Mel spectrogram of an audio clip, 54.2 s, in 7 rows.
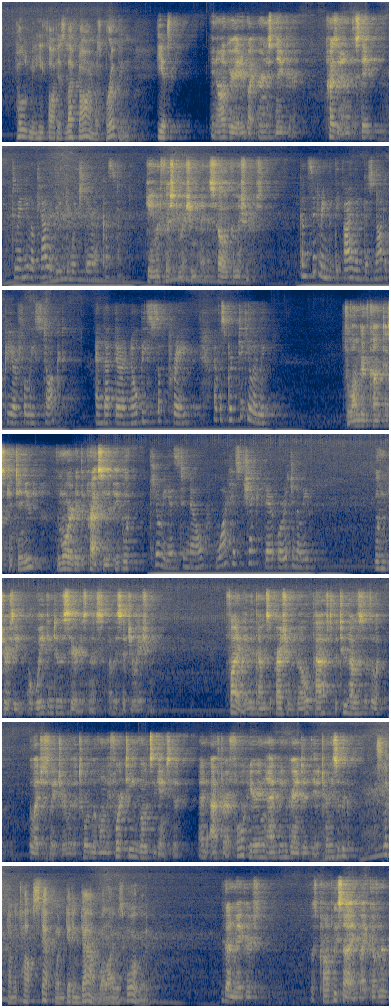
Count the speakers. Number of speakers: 3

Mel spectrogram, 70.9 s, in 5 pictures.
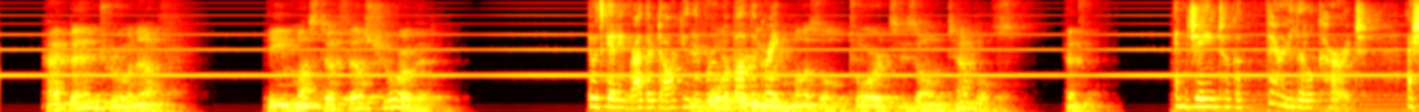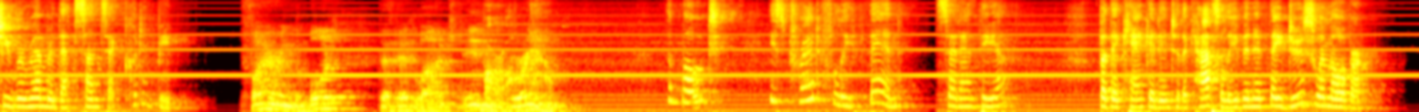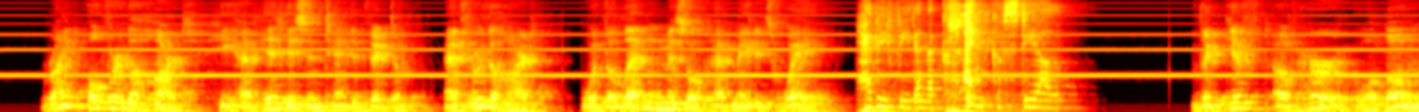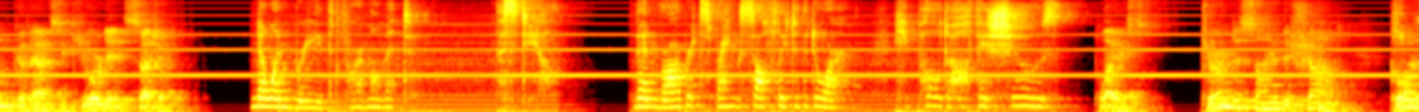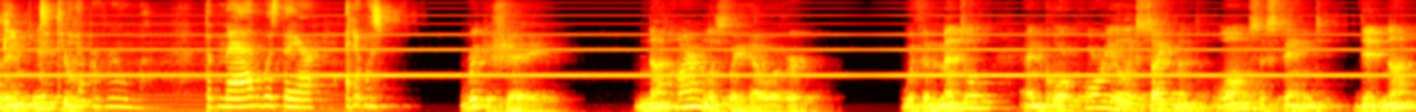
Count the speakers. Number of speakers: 2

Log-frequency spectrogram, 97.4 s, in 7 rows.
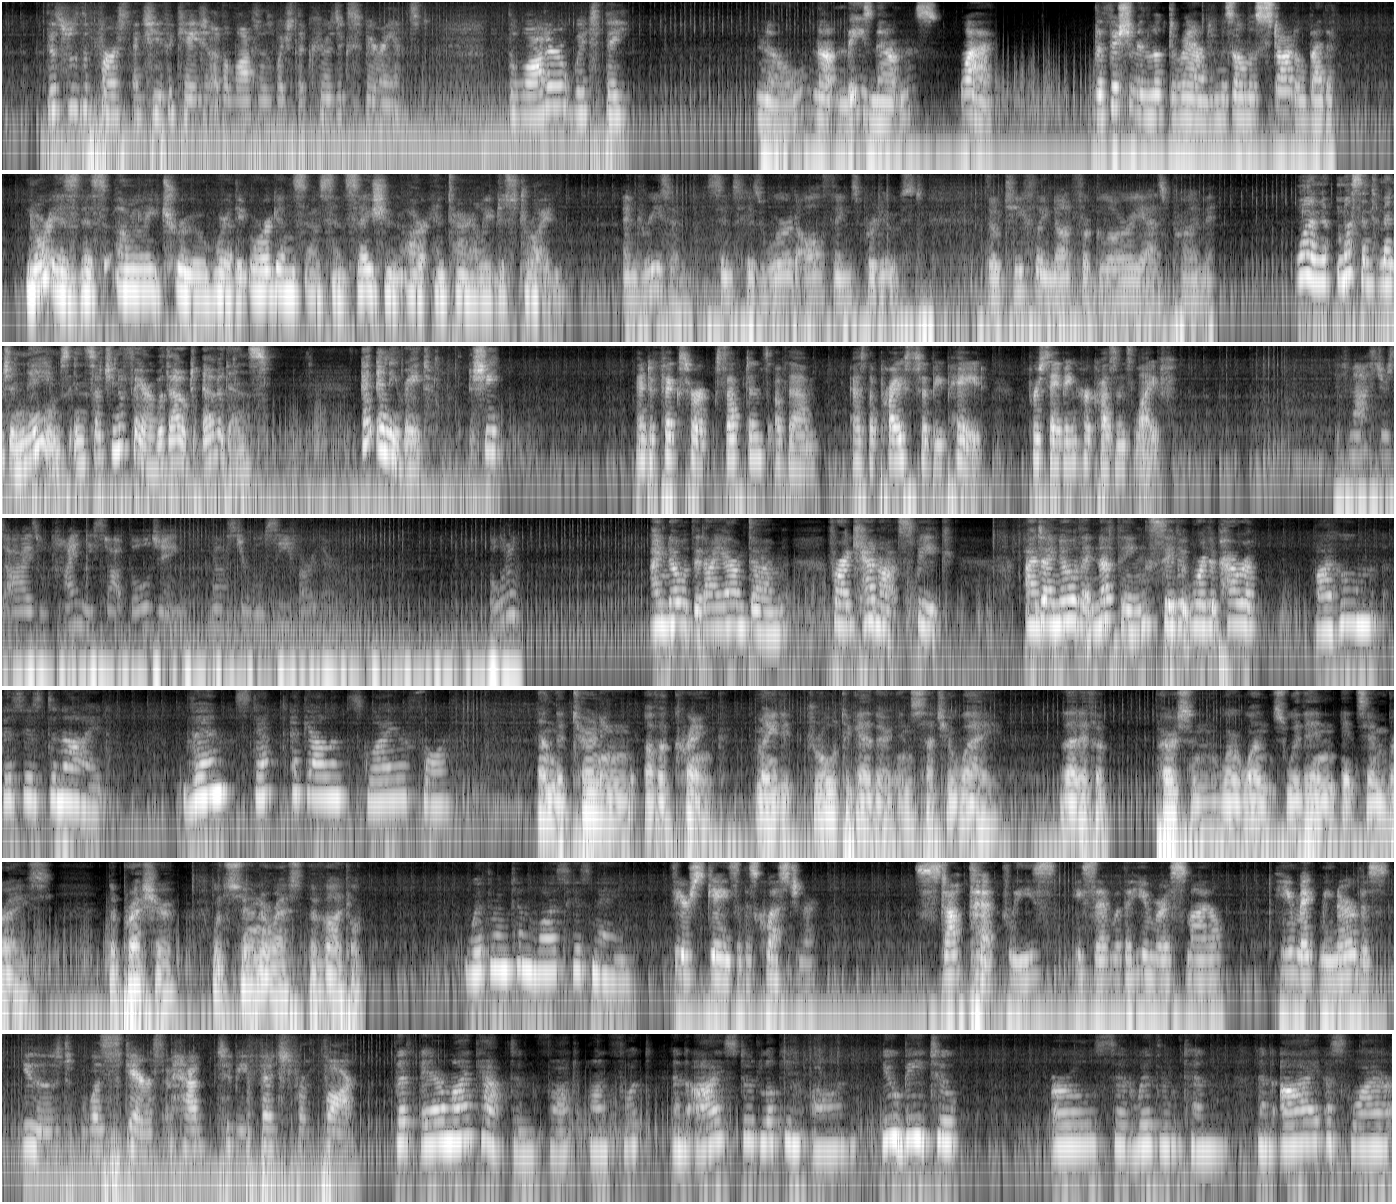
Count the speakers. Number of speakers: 10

